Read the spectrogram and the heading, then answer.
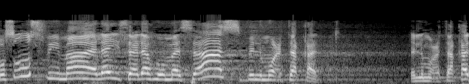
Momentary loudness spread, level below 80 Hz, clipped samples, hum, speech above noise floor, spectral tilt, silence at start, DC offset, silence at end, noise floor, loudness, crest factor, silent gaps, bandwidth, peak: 10 LU; -46 dBFS; 0.3%; none; 27 dB; -2 dB/octave; 0 s; under 0.1%; 0 s; -38 dBFS; -10 LUFS; 12 dB; none; 11 kHz; 0 dBFS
